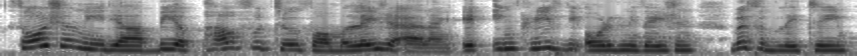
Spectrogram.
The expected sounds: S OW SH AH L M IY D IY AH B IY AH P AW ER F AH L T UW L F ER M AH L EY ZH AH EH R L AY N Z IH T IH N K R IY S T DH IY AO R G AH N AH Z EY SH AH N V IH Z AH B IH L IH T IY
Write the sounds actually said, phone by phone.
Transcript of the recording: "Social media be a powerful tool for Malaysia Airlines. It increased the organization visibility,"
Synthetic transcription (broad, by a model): S OW SH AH L M IY D IY AH B IY AH P AW ER F AH L T UW L F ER M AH L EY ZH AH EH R L AY N IH T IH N K R IY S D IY AO R G AH N AH Z EY SH AH N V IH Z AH B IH L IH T IY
